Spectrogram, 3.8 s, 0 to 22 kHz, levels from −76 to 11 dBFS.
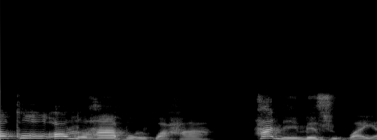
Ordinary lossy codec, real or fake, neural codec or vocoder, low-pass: none; fake; codec, 16 kHz, 4 kbps, FunCodec, trained on LibriTTS, 50 frames a second; 7.2 kHz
